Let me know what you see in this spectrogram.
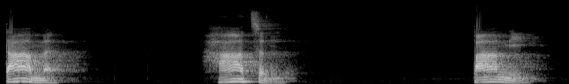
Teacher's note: when the vowel [a] is pronounced, the mouth is wide open and the lips don’t protrude · it’s usually pronounced as a long vowel [a], which is the pronunciation of the letter “a” itself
